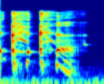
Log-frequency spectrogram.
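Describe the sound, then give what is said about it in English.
A man gives a polite cough: two short, voiced throat-clearing bursts in quick succession, fairly loud and alone, followed by brief quiet. “He coughed politely and launched into a speedily delivered verse.”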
